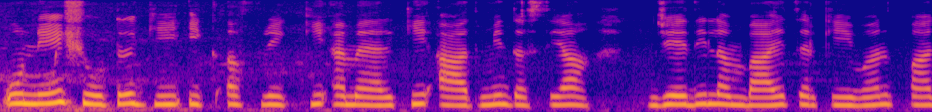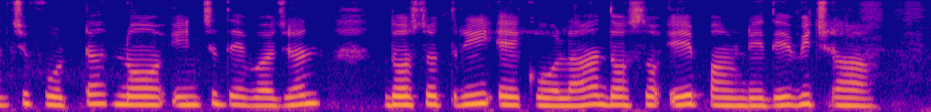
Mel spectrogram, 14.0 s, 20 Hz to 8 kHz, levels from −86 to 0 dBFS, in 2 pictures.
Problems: background sounds at intervals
